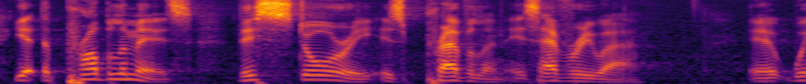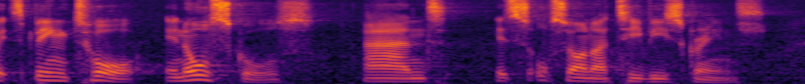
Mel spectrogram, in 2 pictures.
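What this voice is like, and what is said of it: British accent. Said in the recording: “You can probably tell from my accent, from the UK”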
